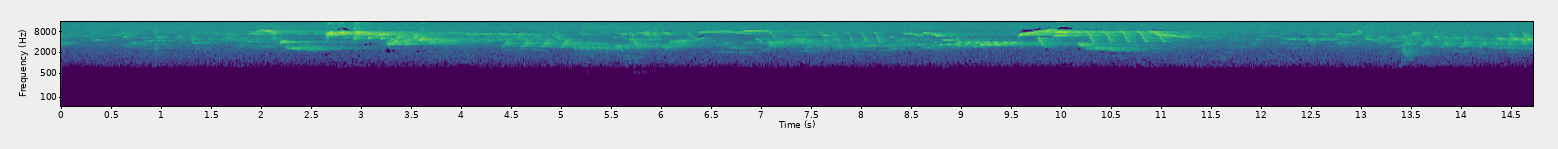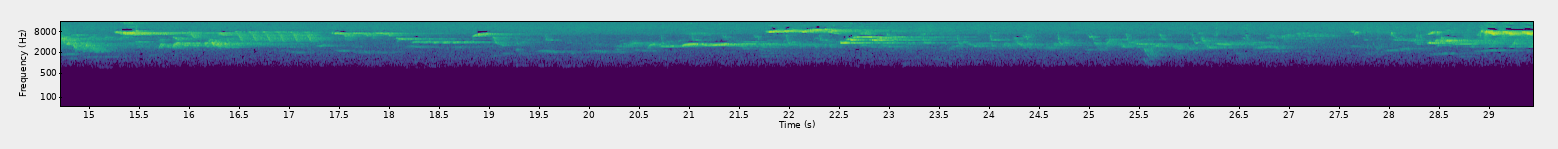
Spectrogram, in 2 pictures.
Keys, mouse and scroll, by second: 0.6 click, 1.3 click, 2.3 click, 4.0 click, 5.0 shift+click, 6.0 shift+click, 8.1 click, 9.9 click, 11.4 shift+-, 12.9 middle click, 13.0 click, 13.3 click, 13.4 middle click, 15.6 shift+click, 17.0 right click, 18.4 click, 20.0 click, 21.1-24.1 ctrl+drag, 24.8 middle click, 25.3 scroll up 1, 25.5 middle click, 25.9 middle click, 26.5-27.2 scroll up 2, 26.6 middle click, 27.2 ctrl+click, 29.2 shift+-.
